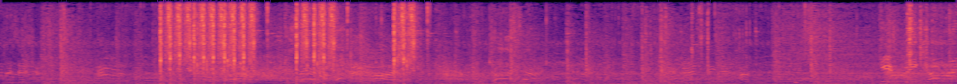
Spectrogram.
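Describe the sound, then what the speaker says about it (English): Gunfire in Rise of the Tomb Raider, bursts of rapid shots clustered in the first few seconds and again later, mixed with game action noise and voices calling out. "gonna use my guns for this because there's so many of them here."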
